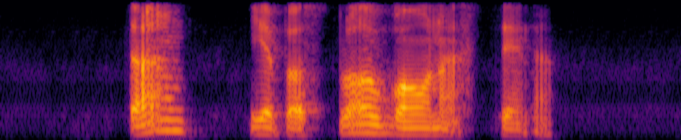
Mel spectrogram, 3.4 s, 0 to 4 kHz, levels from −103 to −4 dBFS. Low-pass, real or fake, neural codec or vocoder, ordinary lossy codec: 3.6 kHz; fake; codec, 24 kHz, 0.9 kbps, WavTokenizer, small release; none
